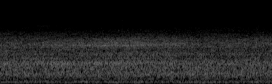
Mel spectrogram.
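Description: A Loganair Embraer ERJ 145 regional jet at Manchester Airport produces a steady, even engine roar that stays constant throughout, with no voices.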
